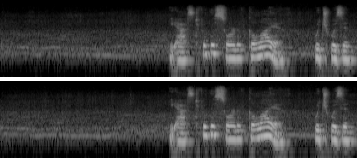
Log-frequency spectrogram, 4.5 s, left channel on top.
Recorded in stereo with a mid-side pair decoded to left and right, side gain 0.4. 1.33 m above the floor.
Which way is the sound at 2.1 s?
10° right.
